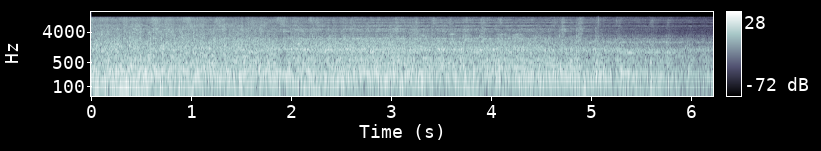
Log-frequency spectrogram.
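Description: Narrow-gauge steam locomotive Brown Bear and its train of open coaches running past close by, with wheel and running noise from the loco and coaches. The sound fades near the end as the last coach passes, with a few clicks of wheels over the rail joints.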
